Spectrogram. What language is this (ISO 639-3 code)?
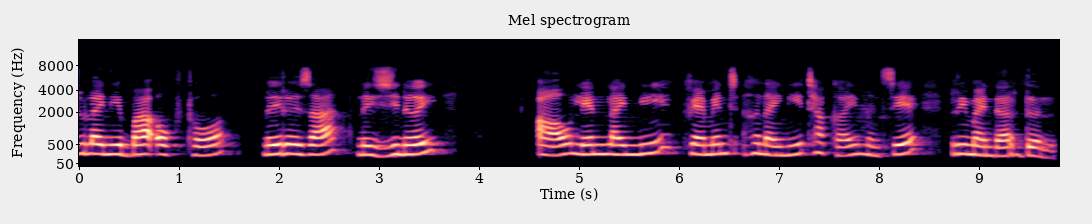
brx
